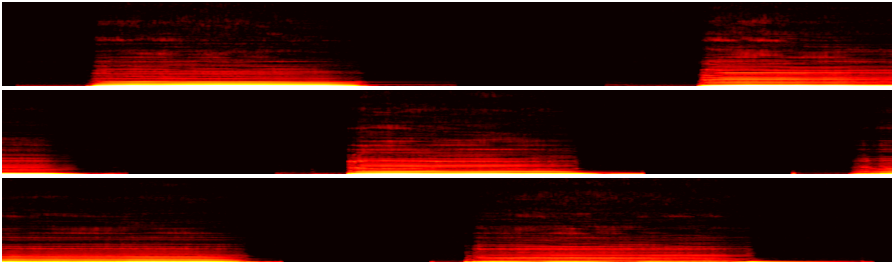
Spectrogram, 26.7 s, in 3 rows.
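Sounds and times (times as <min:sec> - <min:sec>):
double bass arco pianissimo on G string: 0:00.9 - 0:03.7, 0:07.0 - 0:09.7, 0:12.4 - 0:15.2, 0:17.4 - 0:20.3, 0:22.5 - 0:25.8.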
